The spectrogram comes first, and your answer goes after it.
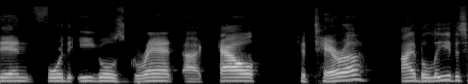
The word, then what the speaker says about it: Calcaterra: This is the backup tight end for the Eagles, Grant Calcaterra, I believe is how you pronounce his last name.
